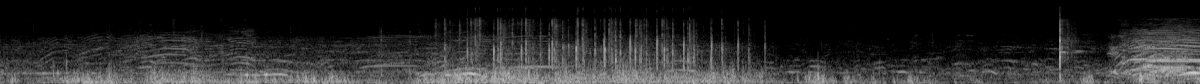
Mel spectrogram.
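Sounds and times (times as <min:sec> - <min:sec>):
spectators talking faintly: 0:00.0 - 0:12.0
bat cracking a ball: 0:10.6 - 0:11.0.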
